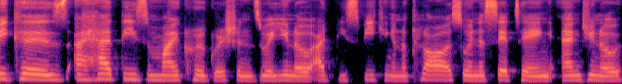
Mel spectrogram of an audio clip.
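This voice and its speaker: At a moderate pace and with fairly even intonation, a speaker with an American accent has a dark, mellow tone in a dry, close sound with no echo. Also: woman, very clean recording, silent background. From South Africa. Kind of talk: panel discussion.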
